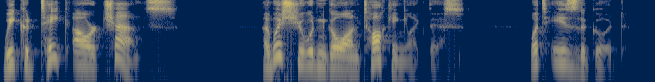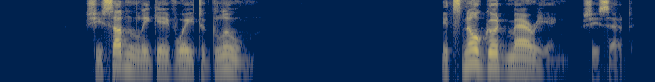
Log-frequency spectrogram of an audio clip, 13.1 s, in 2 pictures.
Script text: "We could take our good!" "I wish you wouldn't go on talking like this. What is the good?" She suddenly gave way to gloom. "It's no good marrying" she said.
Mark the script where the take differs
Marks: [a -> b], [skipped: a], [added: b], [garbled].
"We could take our [good!" -> chance] "I wish you wouldn't go on talking like this. What is the good?" She suddenly gave way to gloom. "It's no good marrying" she said.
